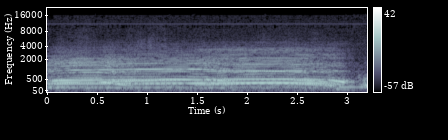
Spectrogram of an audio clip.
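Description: calves mooing

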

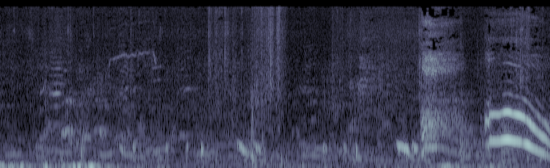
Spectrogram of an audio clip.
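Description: pigeons cooing

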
